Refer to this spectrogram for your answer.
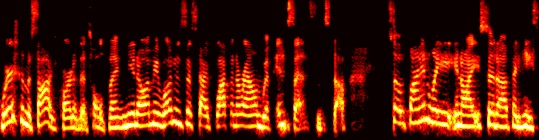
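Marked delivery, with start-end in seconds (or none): none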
